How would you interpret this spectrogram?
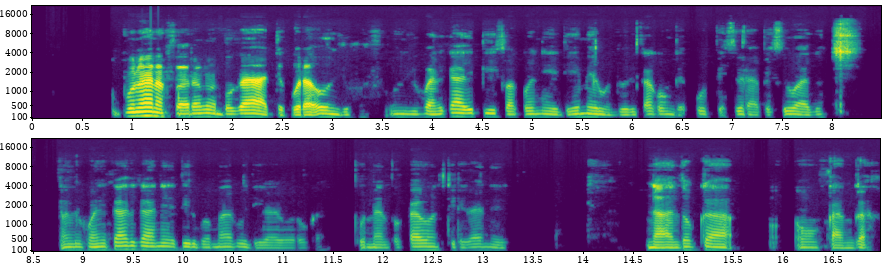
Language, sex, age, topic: Oshiwambo, male, 18-24, agriculture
